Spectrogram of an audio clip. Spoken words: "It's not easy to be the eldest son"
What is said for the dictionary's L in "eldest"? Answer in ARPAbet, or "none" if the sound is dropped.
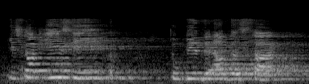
none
